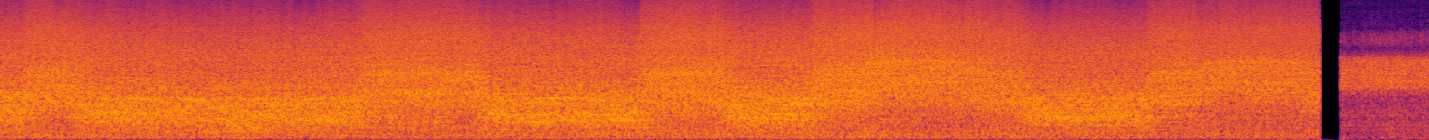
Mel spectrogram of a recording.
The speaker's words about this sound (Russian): Это белый шум космоса.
